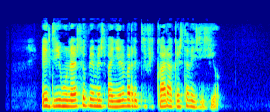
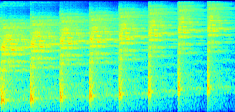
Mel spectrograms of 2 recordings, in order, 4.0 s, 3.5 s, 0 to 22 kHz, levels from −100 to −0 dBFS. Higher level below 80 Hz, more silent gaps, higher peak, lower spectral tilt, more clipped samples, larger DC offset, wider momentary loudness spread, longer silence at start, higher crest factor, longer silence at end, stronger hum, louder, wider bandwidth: about the same, -74 dBFS vs -72 dBFS; neither; first, -6 dBFS vs -10 dBFS; first, -5.5 dB/octave vs 2 dB/octave; neither; neither; first, 11 LU vs 2 LU; first, 0.65 s vs 0 s; about the same, 18 dB vs 16 dB; first, 0.8 s vs 0 s; neither; about the same, -23 LUFS vs -23 LUFS; second, 9.6 kHz vs over 20 kHz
